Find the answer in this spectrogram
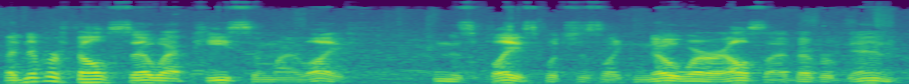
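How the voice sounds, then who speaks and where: With music playing behind him, a man reads a visual novel as first-person dramatic narration. His voice is on the low side, brisk and a bit bright, and he tells the story in an earnest, brooding way.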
